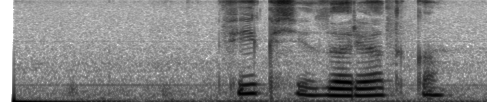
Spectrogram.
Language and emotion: Russian, sad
